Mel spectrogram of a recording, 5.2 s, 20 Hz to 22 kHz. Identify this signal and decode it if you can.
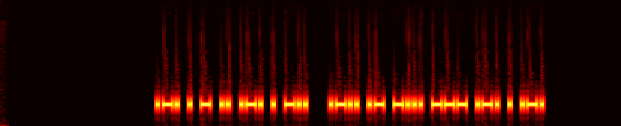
Morse code, heard as a keyed tone, about 44 wpm, 700 Hz. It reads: RETIRED LABORER
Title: Practice QSO - Exchange 3 - More Info - 45wpm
